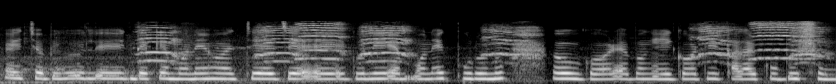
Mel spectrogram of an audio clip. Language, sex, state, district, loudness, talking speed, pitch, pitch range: Bengali, female, Assam, Hailakandi, -14 LUFS, 120 wpm, 255 Hz, 245-265 Hz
